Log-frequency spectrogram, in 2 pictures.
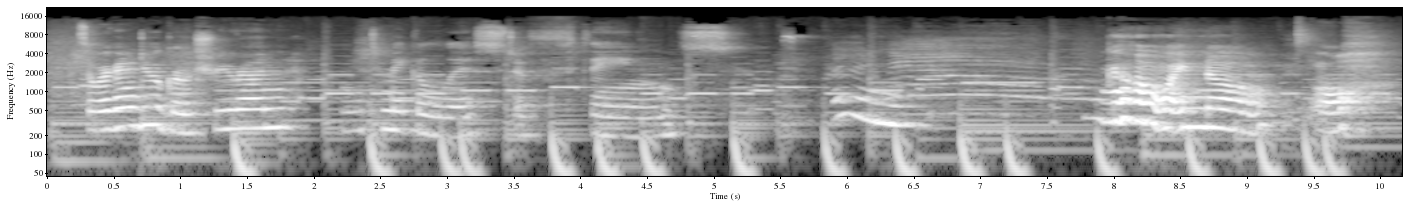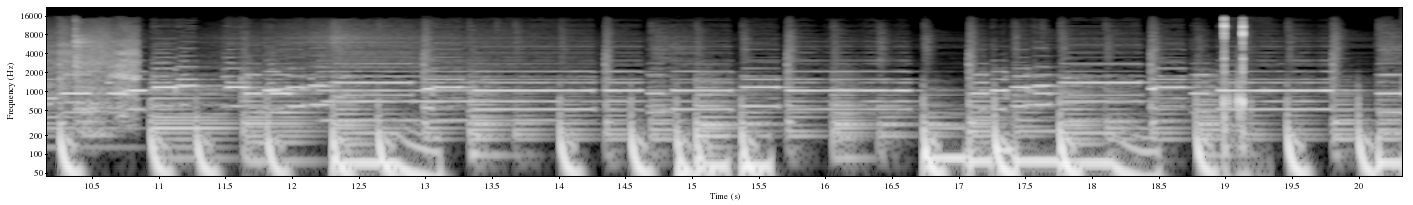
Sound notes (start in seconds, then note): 6.0 meow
